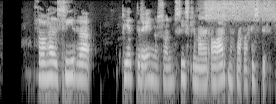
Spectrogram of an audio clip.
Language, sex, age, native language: Icelandic, female, 13, Icelandic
